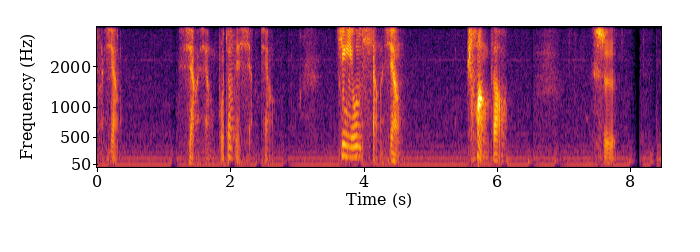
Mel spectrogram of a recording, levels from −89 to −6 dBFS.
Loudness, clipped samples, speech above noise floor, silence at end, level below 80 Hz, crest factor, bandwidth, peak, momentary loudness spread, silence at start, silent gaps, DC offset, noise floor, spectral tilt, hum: -17 LUFS; under 0.1%; 27 dB; 0 s; -46 dBFS; 22 dB; 4 kHz; 0 dBFS; 19 LU; 0 s; none; under 0.1%; -45 dBFS; -0.5 dB/octave; none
